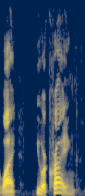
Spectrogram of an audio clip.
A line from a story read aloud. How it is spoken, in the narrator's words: I exclaimed in amazement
